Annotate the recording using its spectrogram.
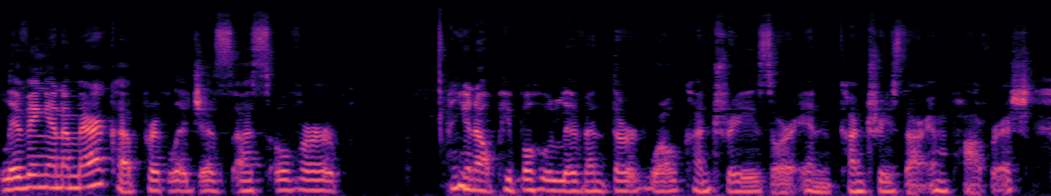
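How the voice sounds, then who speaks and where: Vocal fry runs through speech delivered at a fairly quick pace. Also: woman. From Laos, raised in Minnesota Hmong community. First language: Hmong. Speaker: community leader and advocate. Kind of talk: podcast interview. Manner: many fillers (um, uh, right?).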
